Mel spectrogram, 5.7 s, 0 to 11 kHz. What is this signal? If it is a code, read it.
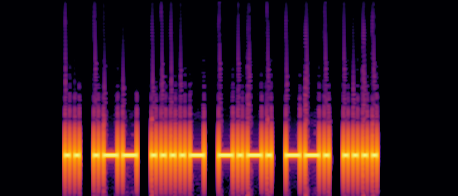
Morse code, heard as a keyed tone, about 20 wpm, 700 Hz. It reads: IW4CGH
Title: DXCC-100 Call Signs - 6 Characters - Repeated 3x - 20wpm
